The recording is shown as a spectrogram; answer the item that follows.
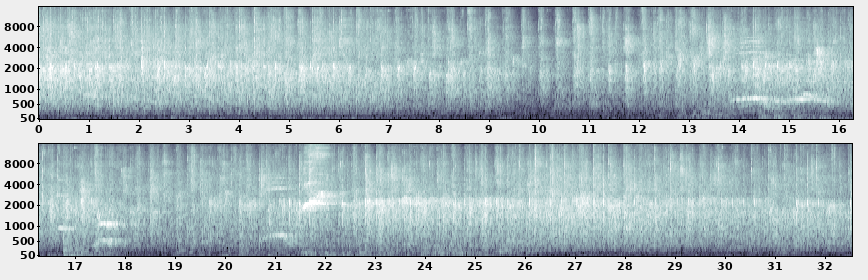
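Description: Audience applauding after a vocal recital, with a few short voices calling out partway through. The applause thins about ten seconds in and swells again a little after twenty seconds.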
